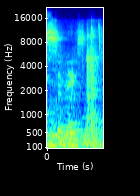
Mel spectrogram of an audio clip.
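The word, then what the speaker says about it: Savaysa: It's Savasa, but it sounds like Cerveza to me.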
